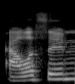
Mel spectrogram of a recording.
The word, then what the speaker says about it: Allisyn: up on instagram uh it's always allison uh so my name is spelled funny it's a-l-l-i-s-y-n um so on instagram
